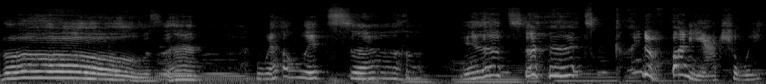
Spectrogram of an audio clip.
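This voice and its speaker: A woman plays a hapless little brother in a comic radio play. The voice is high and lively, sheepish and whiny, rambling along slowly and hesitantly. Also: over music, heavily acted, poor audio. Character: dim, sheepish, hungry young boy, whiny excitable brother. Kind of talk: comedic gag-dub radio play acting.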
